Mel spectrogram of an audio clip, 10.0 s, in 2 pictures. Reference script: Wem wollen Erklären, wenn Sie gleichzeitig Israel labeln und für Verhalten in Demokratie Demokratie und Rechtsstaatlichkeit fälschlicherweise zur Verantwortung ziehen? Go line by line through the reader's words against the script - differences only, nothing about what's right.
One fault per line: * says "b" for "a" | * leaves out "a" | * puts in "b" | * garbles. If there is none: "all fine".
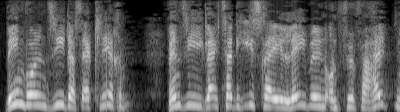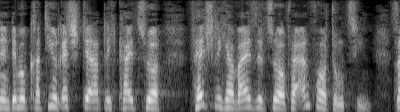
* puts in "Sie das"
* leaves out "Demokratie"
